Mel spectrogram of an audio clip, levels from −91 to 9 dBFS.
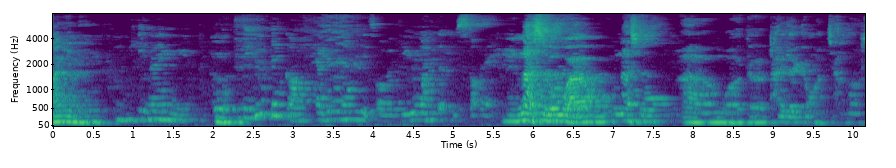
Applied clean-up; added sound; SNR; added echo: classical method WPE with log-MMSE.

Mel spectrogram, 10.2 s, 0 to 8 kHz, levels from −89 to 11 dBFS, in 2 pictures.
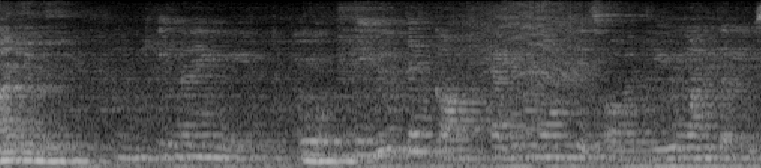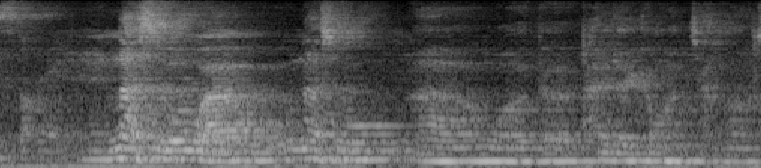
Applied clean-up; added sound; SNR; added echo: none; Engine; 19 dB; reverberation time 1.1 s.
